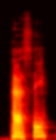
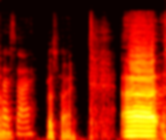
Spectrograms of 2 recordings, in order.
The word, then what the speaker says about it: Pasay: How do you say it? Yeah. Passy? No. Pasay.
